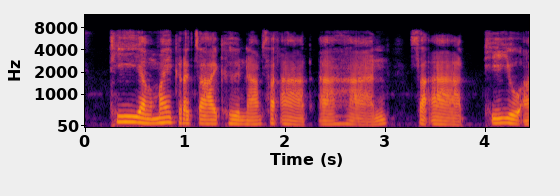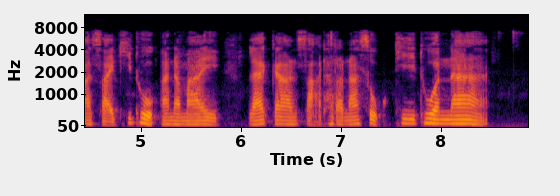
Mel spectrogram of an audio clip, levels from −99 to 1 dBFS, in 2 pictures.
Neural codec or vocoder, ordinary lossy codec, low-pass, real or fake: codec, 16 kHz, 16 kbps, FreqCodec, smaller model; Opus, 64 kbps; 7.2 kHz; fake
